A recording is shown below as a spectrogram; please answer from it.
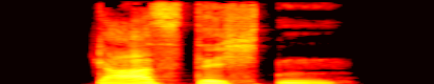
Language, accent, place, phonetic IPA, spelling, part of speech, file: German, Germany, Berlin, [ˈɡaːsˌdɪçtn̩], gasdichten, adjective, De-gasdichten.ogg
- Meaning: inflection of gasdicht: 1. strong genitive masculine/neuter singular 2. weak/mixed genitive/dative all-gender singular 3. strong/weak/mixed accusative masculine singular 4. strong dative plural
